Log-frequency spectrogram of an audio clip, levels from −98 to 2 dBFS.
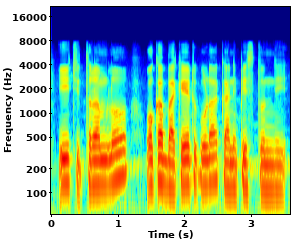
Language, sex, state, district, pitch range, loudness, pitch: Telugu, male, Telangana, Hyderabad, 120-135 Hz, -19 LUFS, 130 Hz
